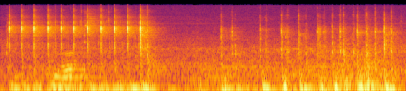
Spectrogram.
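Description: Typing on a computer keyboard: a fast, even run of about a dozen keystrokes in the first two seconds, then slower, softer key presses.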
